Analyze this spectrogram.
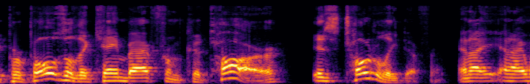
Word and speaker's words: Qatar: Qatar funds Hamas, directs Hamas, and the leaders of Hamas that aren't in Gaza are in Qatar or Qatar, depending on how you pronounce it.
